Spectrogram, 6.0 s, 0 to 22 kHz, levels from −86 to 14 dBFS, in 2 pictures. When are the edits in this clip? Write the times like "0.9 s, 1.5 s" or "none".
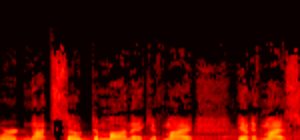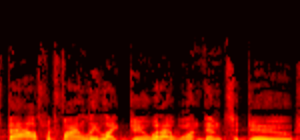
2.5 s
